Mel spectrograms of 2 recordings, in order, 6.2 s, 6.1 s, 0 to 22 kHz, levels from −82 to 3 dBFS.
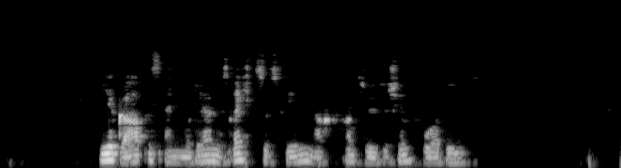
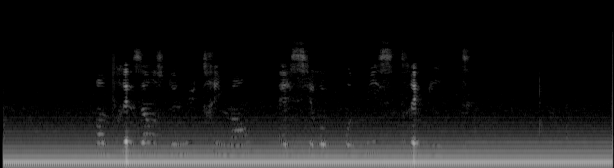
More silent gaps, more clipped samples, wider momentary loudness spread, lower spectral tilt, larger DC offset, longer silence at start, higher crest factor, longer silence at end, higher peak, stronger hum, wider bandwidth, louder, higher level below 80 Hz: first, 4.82-5.19 s, 5.25-5.76 s vs none; neither; first, 13 LU vs 2 LU; about the same, -8.5 dB/octave vs -8 dB/octave; neither; first, 1 s vs 0.05 s; first, 22 dB vs 16 dB; first, 0.3 s vs 0 s; first, 0 dBFS vs -16 dBFS; second, none vs 50 Hz at -30 dBFS; second, 6.6 kHz vs 7.6 kHz; first, -22 LUFS vs -33 LUFS; second, -48 dBFS vs -40 dBFS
